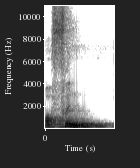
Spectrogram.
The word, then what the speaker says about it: often: OFTEN, ऑफन, ऑफन।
